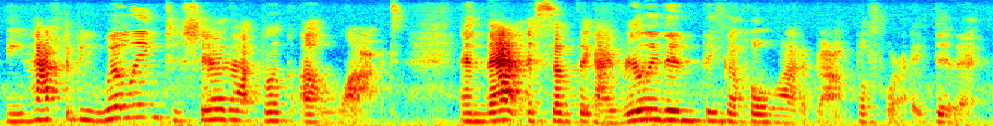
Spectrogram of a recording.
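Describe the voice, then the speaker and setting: A woman's voice: mid-range voice, fast. A middle-aged American woman, an author explaining things step by step in an articulate way as she answers interview questions. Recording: echoey room with clear background noise.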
